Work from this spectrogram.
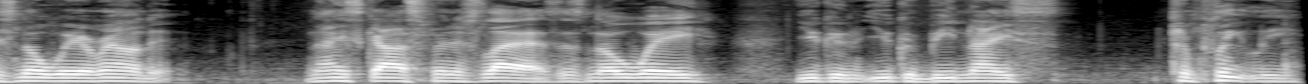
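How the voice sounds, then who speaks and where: A man speaks at a medium pitch in a dark, mellow tone. The recording is very clean, with a silent background. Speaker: book reading channel host. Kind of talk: casual commentary. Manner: stumbles over words, sometimes mumbles.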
